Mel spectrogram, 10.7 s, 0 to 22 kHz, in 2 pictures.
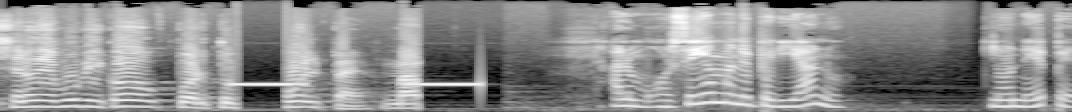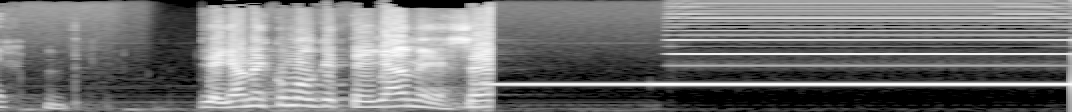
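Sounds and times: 
speech: 0.0s - 2.1s, 3.0s - 4.3s, 4.9s - 5.8s, 6.4s - 7.8s
high-pitched electronic censor bleep covering swear words: 1.2s - 1.5s, 2.1s - 2.4s, 7.8s - 10.7s.

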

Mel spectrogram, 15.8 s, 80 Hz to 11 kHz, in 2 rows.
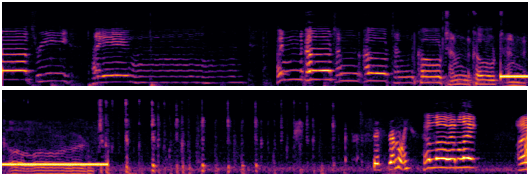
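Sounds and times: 
speech: 1.0s - 2.4s, 4.1s - 9.7s, 13.5s - 15.7s
telephone dial tone while placing a call: 7.5s - 9.5s.

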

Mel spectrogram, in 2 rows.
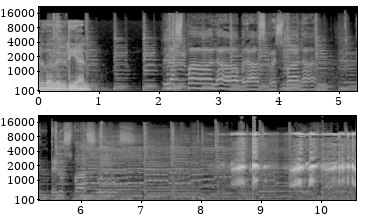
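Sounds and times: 
speech: 0.0s - 1.0s, 2.1s - 6.9s
toads croaking in a continuous chorus: 8.3s - 10.5s.

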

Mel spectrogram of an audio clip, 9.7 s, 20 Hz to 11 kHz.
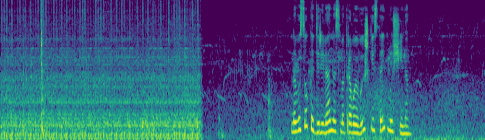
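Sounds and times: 
lawn mower engine chugging: 0.0s - 4.1s
speech: 5.8s - 8.4s.

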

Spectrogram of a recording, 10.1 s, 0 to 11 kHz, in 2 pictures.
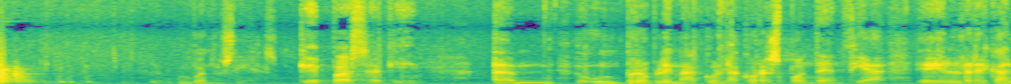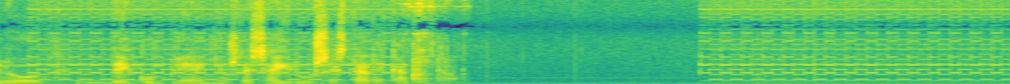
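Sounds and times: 
speech: 0.9s - 7.5s
telephone ringing in an office: 5.2s - 7.4s, 8.6s - 10.1s.

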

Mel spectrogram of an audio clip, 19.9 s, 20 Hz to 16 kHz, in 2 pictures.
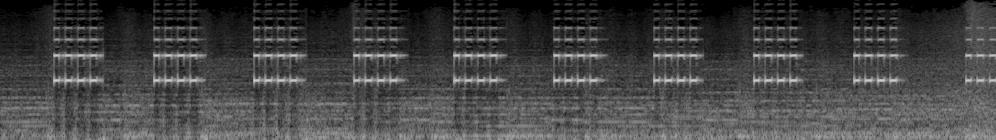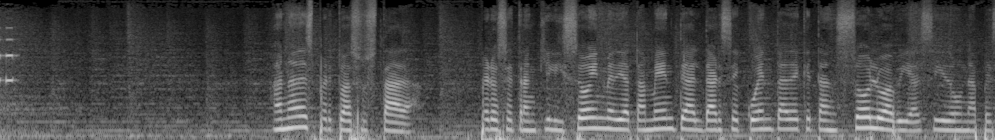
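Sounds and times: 
alarm clock ringing in bursts of high-pitched beeps: 0.5s - 9.1s, 9.7s - 10.2s
speech: 12.7s - 14.2s, 14.8s - 19.9s.

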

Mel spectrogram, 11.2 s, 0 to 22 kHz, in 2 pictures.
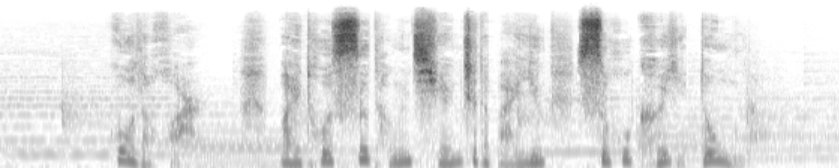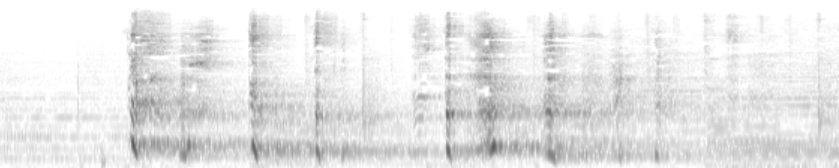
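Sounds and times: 
speech: 0.8s - 5.1s
violent harsh coughing voiced for a character in a narrated story: 6.4s - 10.4s.

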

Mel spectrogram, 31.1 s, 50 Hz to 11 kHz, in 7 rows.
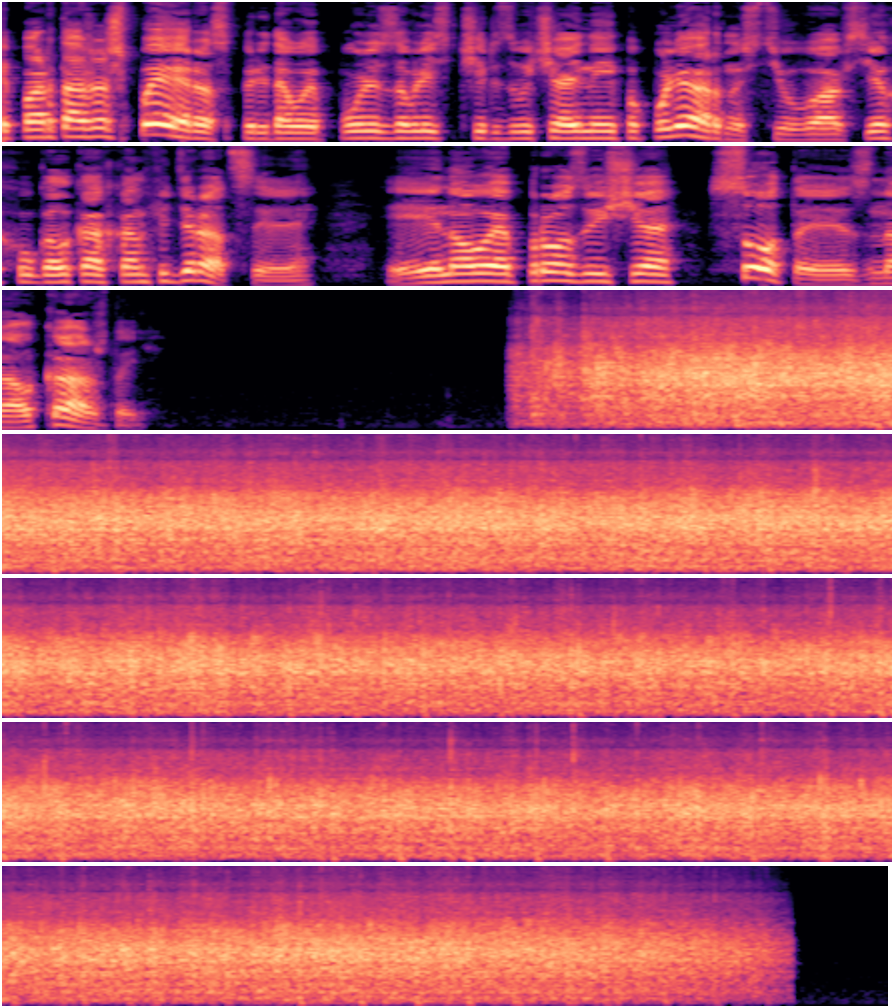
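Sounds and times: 
speech: 0.0s - 9.7s
audience applauding in a hall at a standing ovation: 11.4s - 30.7s.

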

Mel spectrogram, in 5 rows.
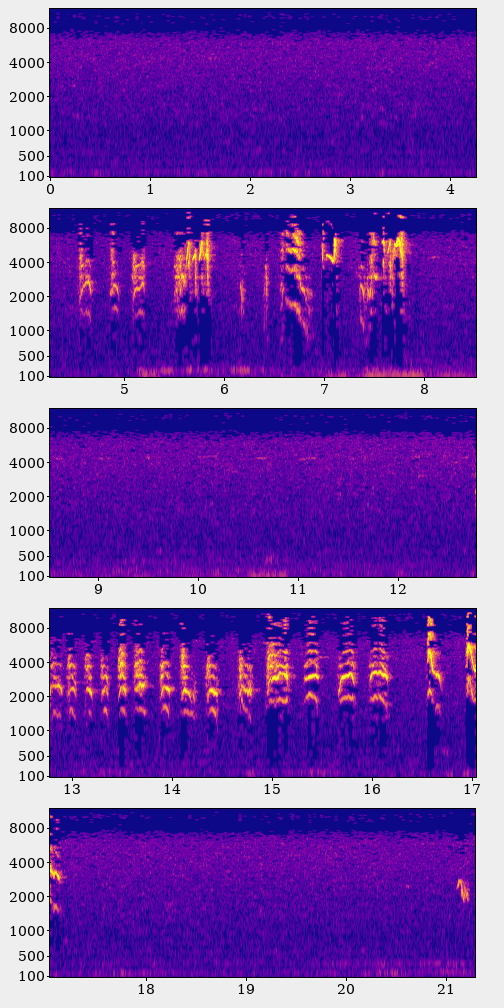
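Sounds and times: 
greater green leafbird sharp high chips and twitters: 4.5s - 8.0s, 12.8s - 17.2s.

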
